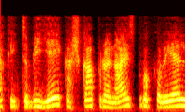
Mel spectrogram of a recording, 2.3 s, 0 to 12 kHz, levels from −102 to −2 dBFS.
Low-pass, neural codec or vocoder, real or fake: 7.2 kHz; codec, 16 kHz, 0.4 kbps, LongCat-Audio-Codec; fake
